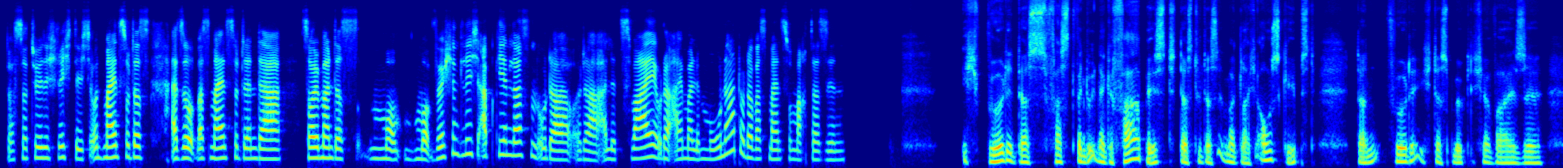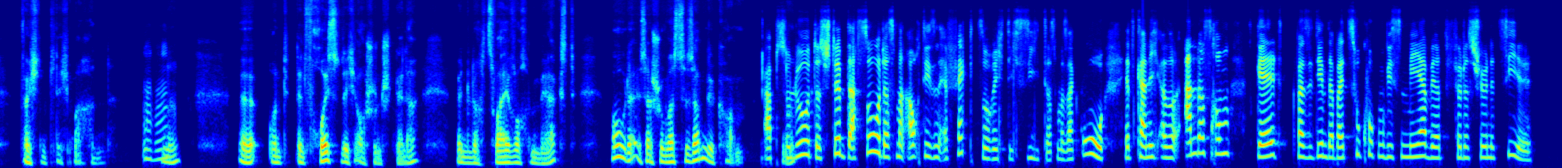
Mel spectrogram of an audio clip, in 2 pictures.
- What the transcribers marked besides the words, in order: other background noise
- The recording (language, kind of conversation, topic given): German, advice, Wie kann ich meine Ausgaben reduzieren, wenn mir dafür die Motivation fehlt?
